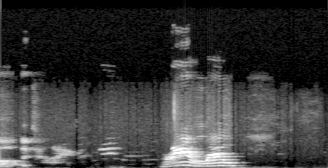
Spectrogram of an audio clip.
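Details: A cat lets out a single drawn-out meow lasting about a second, its pitch arching up and then sliding down, heard just after a short stretch of human talking.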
